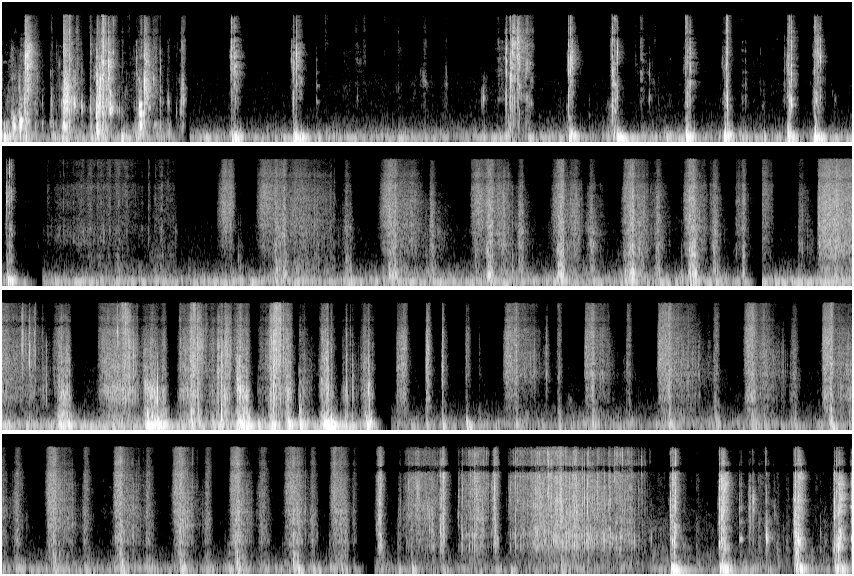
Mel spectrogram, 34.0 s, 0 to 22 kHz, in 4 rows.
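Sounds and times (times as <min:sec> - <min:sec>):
slime scraping and crackling: 0:08.9 - 0:21.4, 0:22.0 - 0:34.0.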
